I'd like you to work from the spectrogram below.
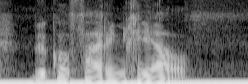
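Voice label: "buccofaryngeaal", Dutch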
